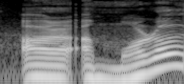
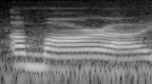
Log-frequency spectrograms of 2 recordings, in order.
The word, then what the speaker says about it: Amara: So you say your name was Amora? Is that what it was? Amara, yeah. Amara.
